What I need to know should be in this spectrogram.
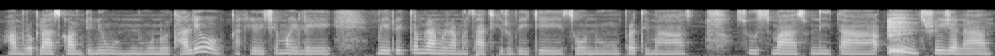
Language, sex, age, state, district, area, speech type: Nepali, female, 18-30, West Bengal, Darjeeling, rural, spontaneous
